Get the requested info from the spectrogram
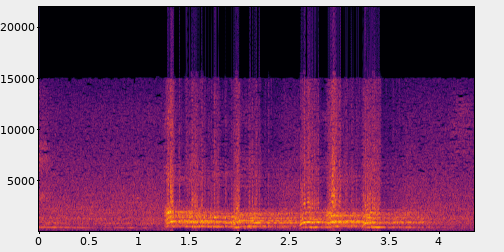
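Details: Dogs recorded on 10/5/18: after a faint sustained tone, a burst of loud, harmonic barks and yips overlapping in quick succession, several voices at once.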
